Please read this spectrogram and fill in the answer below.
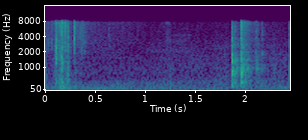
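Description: Two brief handling sounds, one just after the start and one near the end, as a small power-cable plug is handled and fitted into a socket on a fabric infrared light-therapy boot, with faint room noise between.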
